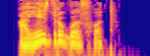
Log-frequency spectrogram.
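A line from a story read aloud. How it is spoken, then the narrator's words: Plain. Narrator (Russian): спросил Равендер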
